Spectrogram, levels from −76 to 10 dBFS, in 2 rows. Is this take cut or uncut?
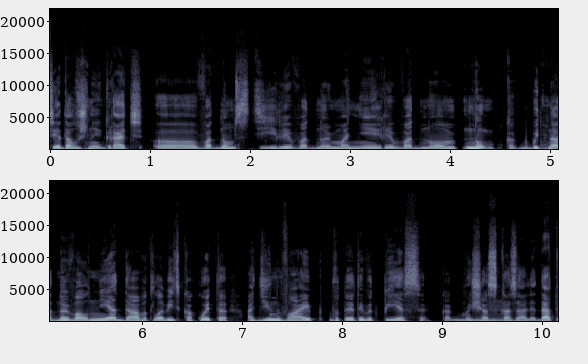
uncut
